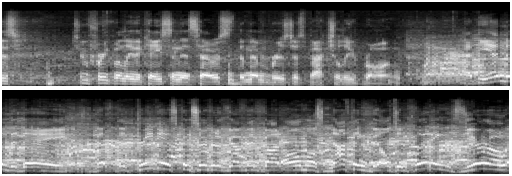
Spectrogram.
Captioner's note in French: voix de l'interprète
